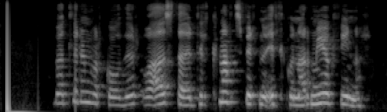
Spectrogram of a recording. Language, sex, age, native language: Icelandic, female, 40-49, Icelandic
